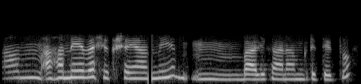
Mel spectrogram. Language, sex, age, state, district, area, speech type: Sanskrit, female, 18-30, Telangana, Medchal, urban, conversation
